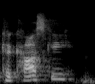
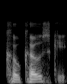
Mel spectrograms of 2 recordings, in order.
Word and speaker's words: Kokoski: have with me kakoski do i do i pronounce that right is it kakosky it it that is actually is the correct polish pronunciation but my dad raised me to say kokowski so that's what i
